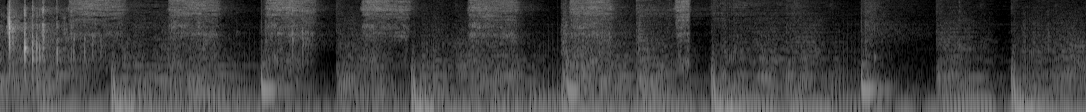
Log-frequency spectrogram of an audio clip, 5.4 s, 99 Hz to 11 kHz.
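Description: Spray paint can hissing in short repeated bursts while coating Mk6 side skirt parts, each spray cut off by brief pauses, loud and close.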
